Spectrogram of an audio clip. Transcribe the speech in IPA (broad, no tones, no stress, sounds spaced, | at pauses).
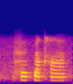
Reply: x ɵ k͡p ə qʰ a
